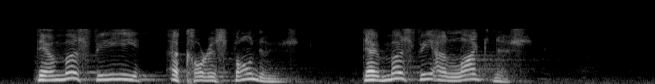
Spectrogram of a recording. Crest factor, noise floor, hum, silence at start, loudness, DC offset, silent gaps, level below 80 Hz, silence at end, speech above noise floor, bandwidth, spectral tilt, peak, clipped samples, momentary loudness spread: 18 dB; -58 dBFS; none; 0.35 s; -22 LUFS; under 0.1%; none; -60 dBFS; 1.3 s; 37 dB; 5.4 kHz; -9 dB/octave; -6 dBFS; under 0.1%; 13 LU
